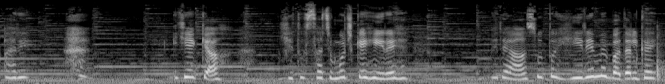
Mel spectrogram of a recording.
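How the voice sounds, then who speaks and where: A woman voicing a devout, meek young village wife in an animated Hindi moral story, pleading and dutiful. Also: sits high, measured pace, music in the background. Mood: amazed.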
